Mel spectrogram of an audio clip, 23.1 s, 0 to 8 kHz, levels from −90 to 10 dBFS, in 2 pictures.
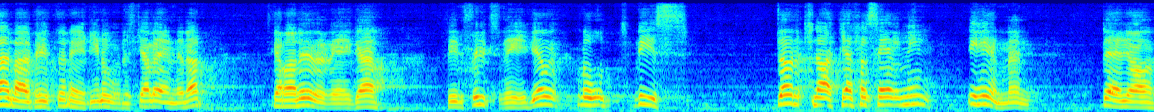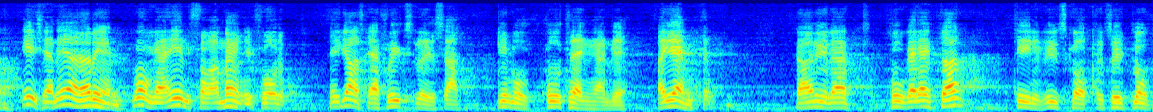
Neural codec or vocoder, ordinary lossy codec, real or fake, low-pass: codec, 24 kHz, 1 kbps, SNAC; none; fake; 7.2 kHz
